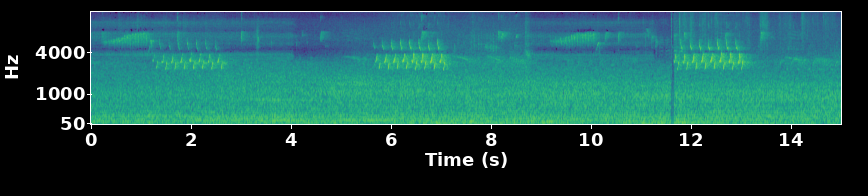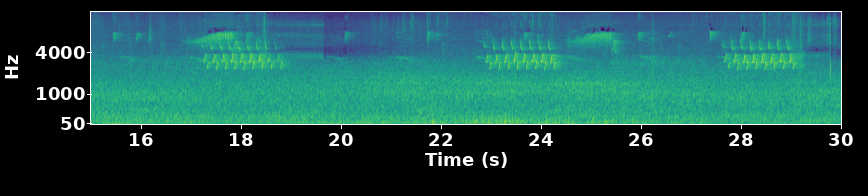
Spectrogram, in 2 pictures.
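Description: A songbird singing the same short song about every five to six seconds: a fast trill of rapid repeated notes, some songs opening with a rising high note, over steady background noise.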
